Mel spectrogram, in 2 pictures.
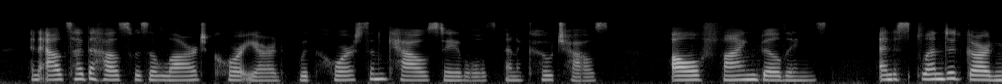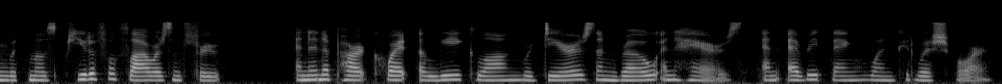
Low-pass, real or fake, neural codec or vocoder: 7.2 kHz; fake; codec, 16 kHz, about 1 kbps, DyCAST, with the encoder's durations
